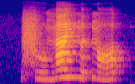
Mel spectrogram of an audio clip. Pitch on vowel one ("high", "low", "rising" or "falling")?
low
